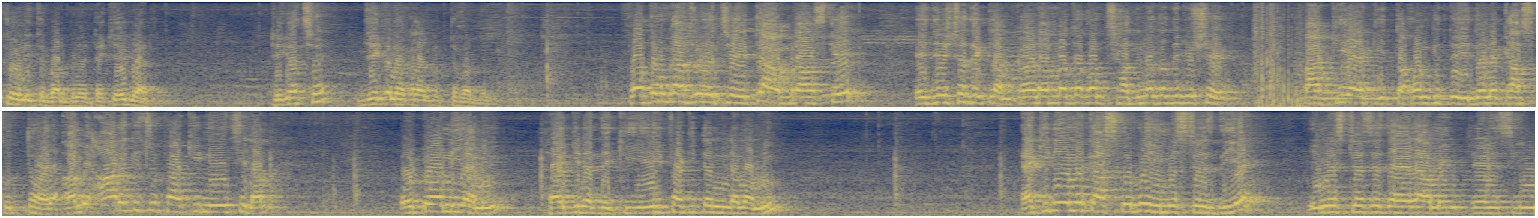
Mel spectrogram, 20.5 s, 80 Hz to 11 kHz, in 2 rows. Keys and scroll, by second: 5.3 ctrl+-, 8.4 alt+space.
